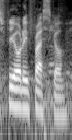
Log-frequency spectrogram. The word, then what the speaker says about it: Fiore Fresco: Yes, Fiore Fresco.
